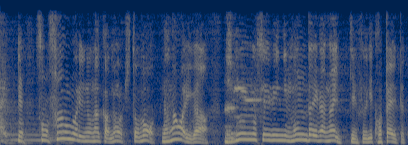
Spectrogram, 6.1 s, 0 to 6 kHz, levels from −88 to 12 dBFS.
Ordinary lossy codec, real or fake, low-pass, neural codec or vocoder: none; fake; 5.4 kHz; codec, 44.1 kHz, 2.6 kbps, SNAC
